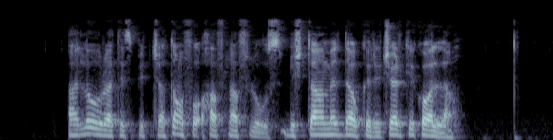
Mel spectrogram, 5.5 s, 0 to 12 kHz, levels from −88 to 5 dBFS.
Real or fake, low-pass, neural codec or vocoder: real; 7.2 kHz; none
